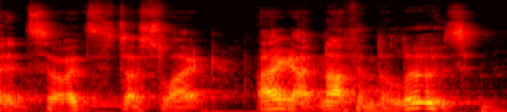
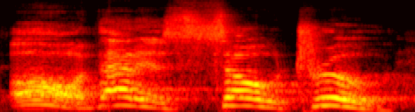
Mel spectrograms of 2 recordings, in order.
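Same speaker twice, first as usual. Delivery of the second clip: high, slow, loud swooning awe; awed wife; 9 semitones higher, 7 dB louder, slower than usual. Retold or imitated. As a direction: melt into it like a revelation. Kim voiced, awed agreement.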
